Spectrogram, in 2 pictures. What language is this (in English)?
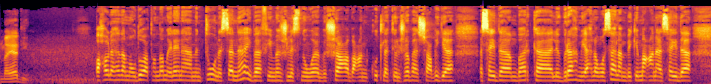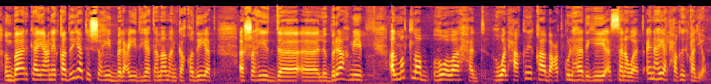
Arabic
